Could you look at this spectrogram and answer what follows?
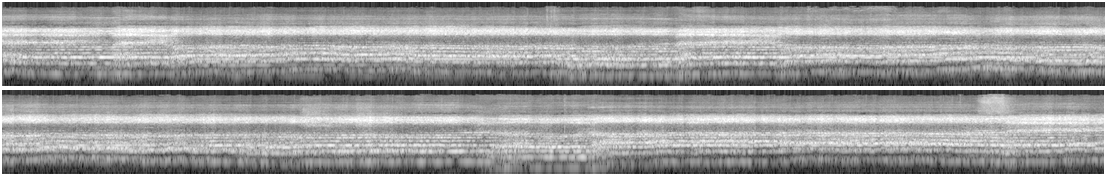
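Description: Male choir singing Byzantine chant a cappella in the first mode (glas I): a moving melody over a steady held drone note.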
